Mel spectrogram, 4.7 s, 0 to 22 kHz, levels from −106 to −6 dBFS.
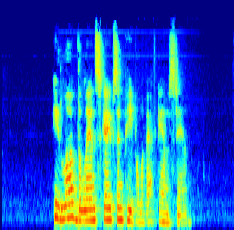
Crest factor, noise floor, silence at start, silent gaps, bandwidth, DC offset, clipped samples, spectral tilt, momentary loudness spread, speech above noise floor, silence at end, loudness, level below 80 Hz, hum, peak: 18 dB; -79 dBFS; 1.05 s; none; 15 kHz; under 0.1%; under 0.1%; -4.5 dB/octave; 13 LU; 51 dB; 0.9 s; -28 LUFS; -68 dBFS; none; -12 dBFS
